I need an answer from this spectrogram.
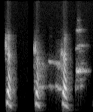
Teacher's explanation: the back of your tongue is against the soft palate or the vellum, okay? So if you can notice, if you try to produce sounds like k, k, k, it's the back of your tongue touching the soft palate, right? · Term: velar, velars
